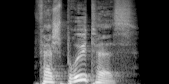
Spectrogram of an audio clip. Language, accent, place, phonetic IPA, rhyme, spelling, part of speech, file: German, Germany, Berlin, [fɛɐ̯ˈʃpʁyːtəs], -yːtəs, versprühtes, adjective, De-versprühtes.ogg
- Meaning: strong/mixed nominative/accusative neuter singular of versprüht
